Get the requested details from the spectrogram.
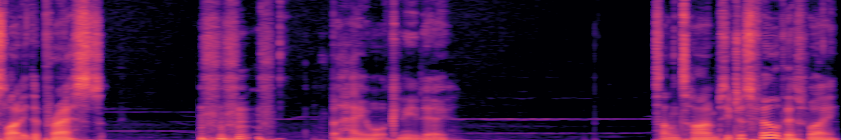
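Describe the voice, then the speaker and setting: A man's very deep, low voice with a British accent, at a fairly quick pace and fairly even intonation, with music in the background. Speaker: gaming streamer. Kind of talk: live game stream commentary. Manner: monotone.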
